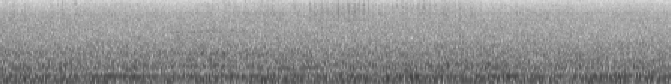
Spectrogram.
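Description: Steady background noise of a large indoor velodrome hall, an even rushing hum with a faint low tone through it and no distinct events.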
